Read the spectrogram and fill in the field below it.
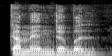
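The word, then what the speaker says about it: commendable: तो पूरी meaning कमेंडेबल।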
